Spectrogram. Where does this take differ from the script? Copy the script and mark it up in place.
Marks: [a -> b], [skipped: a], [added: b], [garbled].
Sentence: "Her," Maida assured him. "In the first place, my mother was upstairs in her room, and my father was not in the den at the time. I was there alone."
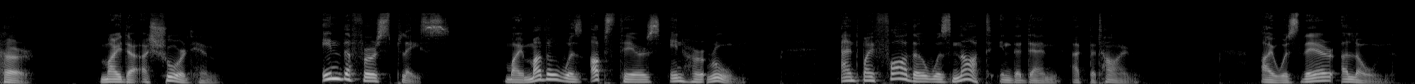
"Her," Maida assured him. "In the first place, my mother was upstairs in her room, and my father was not in the den at the time. I was there alone."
